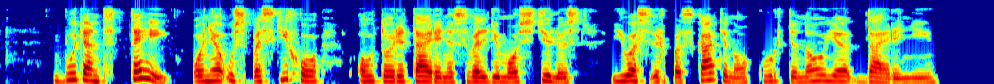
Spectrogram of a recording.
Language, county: Lithuanian, Alytus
